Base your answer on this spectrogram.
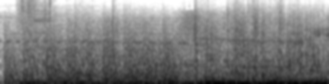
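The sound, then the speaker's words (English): Bombs exploding on a ship in a film scene: a deep, sustained roar of heavy booms that rumbles on without clear pauses, loud and alone with no voices. “That's a lot of bombs.”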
